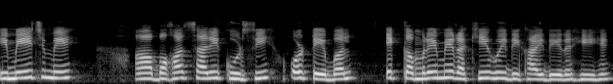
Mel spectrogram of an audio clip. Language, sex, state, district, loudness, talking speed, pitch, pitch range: Hindi, female, Uttar Pradesh, Muzaffarnagar, -14 LUFS, 155 wpm, 275 Hz, 250-295 Hz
